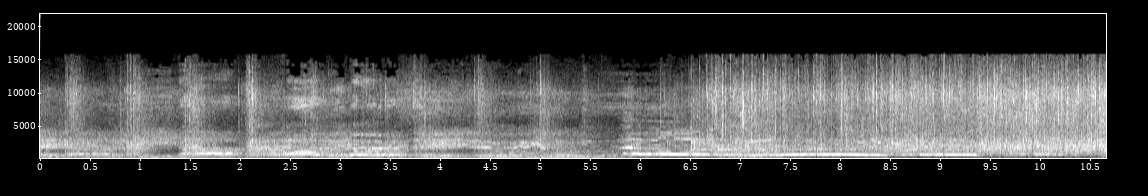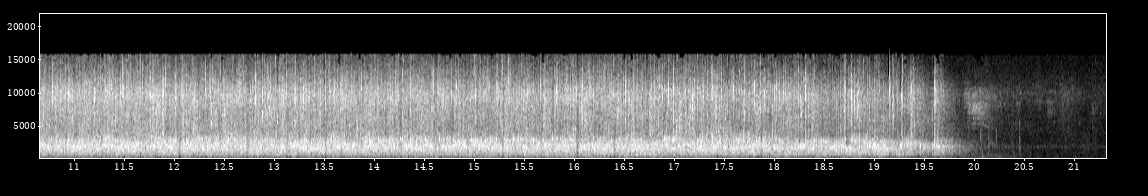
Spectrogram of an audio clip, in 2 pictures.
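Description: Tango music with singing voices ends about six seconds in, and the audience then claps steadily for over ten seconds. The applause stops shortly before the end.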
